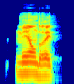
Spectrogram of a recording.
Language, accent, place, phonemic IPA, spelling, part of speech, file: French, France, Lyon, /me.ɑ̃.dʁe/, méandrer, verb, LL-Q150 (fra)-méandrer.wav
- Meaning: to meander (wind, turn or twist)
